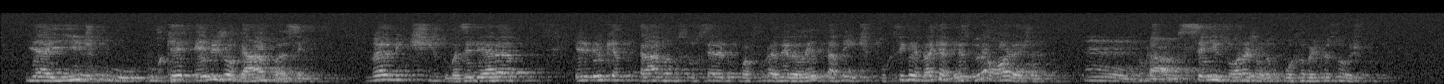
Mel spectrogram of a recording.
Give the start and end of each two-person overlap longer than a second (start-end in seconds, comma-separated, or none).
none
